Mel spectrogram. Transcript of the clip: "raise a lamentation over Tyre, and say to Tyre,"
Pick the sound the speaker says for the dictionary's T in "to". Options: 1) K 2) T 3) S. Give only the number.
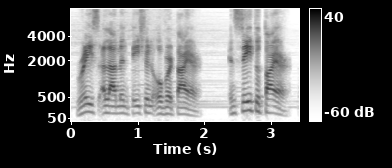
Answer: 2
